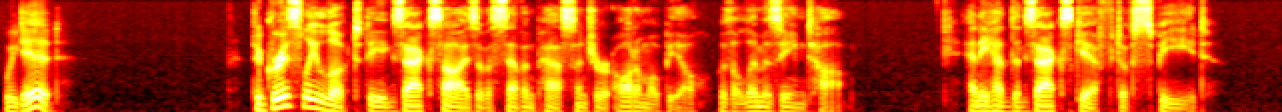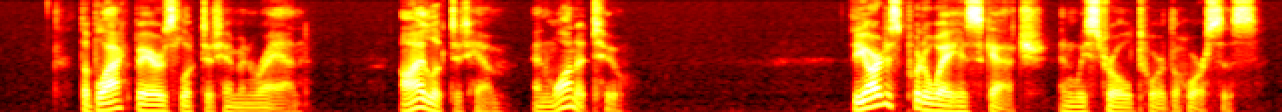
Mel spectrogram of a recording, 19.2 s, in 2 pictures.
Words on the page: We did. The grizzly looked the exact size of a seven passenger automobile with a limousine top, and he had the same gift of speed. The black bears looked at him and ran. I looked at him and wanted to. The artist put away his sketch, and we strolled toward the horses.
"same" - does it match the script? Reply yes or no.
no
